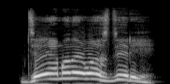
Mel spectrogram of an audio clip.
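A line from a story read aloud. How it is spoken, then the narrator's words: Barked shout. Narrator (Russian): рявкнул Свари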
